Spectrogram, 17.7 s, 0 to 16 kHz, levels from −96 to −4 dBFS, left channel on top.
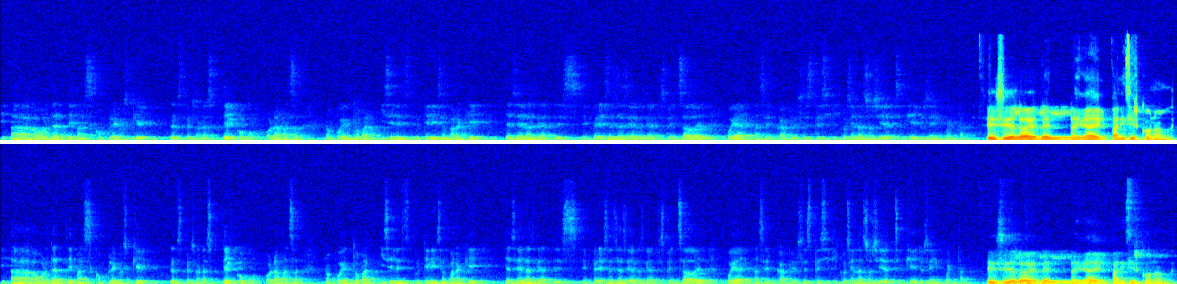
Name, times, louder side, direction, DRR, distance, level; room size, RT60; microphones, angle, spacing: voice 1, 0.1-2.2 2.5-14.5 15.2-15.3, right 1 dB, 40° right, 0 dB, 1.9 m, -45 dB
voice 2, 14.8-17.6, left 6 dB, 75° left, 17 dB, 0.3 m, -29 dB
10.5 x 7.9 x 6.5 m, 1.3 s
head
